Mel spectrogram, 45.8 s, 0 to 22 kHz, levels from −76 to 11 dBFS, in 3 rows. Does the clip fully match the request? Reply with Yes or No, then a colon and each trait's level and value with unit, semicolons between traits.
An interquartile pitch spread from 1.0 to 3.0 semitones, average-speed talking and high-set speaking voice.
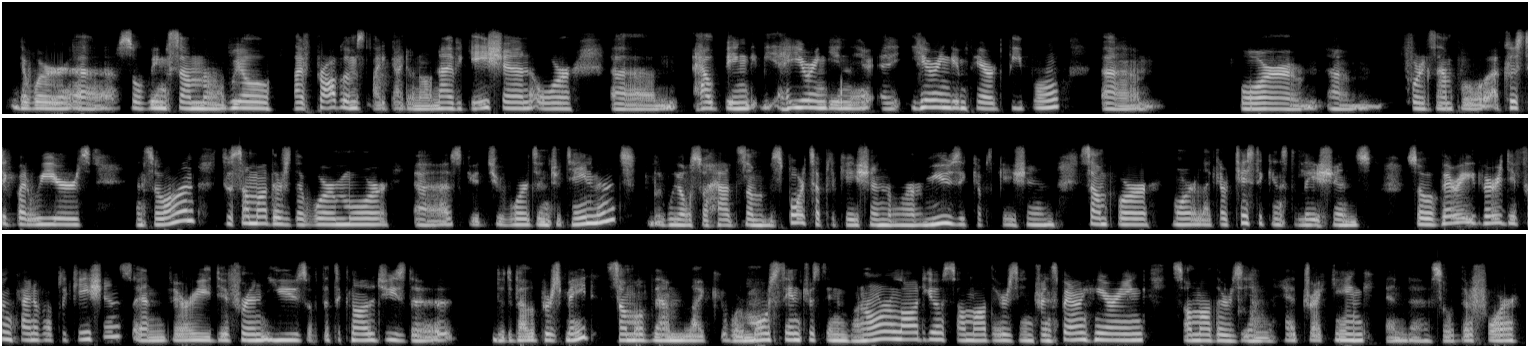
No: narrow, 2.5 semitones; slow, 125 wpm; high, 215 Hz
